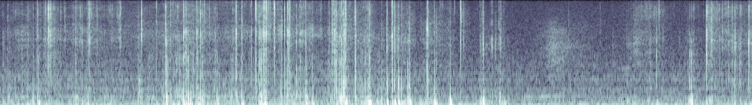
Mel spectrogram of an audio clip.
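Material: Seagrass.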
